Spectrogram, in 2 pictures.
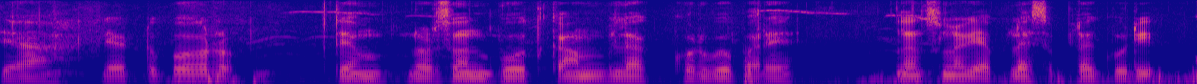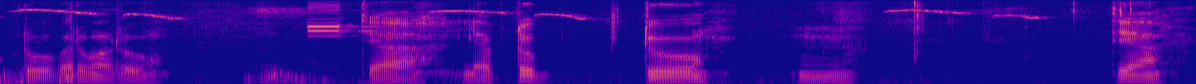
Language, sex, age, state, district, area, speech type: Assamese, male, 18-30, Assam, Barpeta, rural, spontaneous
